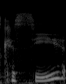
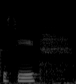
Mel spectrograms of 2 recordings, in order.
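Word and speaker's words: Cassis: The other one I would say this is actually kind of touristy is Cassie. It's it's spelled C A S S I S but it's pronounced Cassie.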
